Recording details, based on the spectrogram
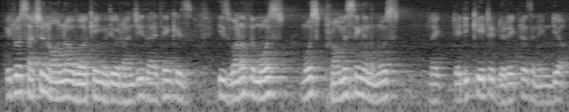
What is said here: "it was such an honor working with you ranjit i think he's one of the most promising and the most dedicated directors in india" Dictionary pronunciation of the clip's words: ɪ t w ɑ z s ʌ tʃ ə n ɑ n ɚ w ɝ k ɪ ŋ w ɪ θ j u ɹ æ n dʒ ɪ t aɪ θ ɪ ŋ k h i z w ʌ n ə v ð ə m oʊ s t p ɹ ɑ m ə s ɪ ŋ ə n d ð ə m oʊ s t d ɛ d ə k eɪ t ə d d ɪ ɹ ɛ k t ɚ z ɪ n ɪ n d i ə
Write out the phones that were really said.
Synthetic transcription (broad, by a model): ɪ t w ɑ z s ʌ tʃ ə n ɑ n ɚ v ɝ k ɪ ŋ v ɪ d j u ɹ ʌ n dʒ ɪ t aɪ t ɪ ŋ k h i z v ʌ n ə v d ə m oʊ s t p ɹ ɑ m ə s ɪ ŋ ə n d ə m oʊ s t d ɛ d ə k eɪ t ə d d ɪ ɹ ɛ k t ɚ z ɪ n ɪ n d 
